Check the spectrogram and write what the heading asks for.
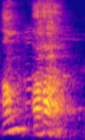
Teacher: ये जो विसर्ग है हा जैसी ध्वनि आएगी और यह सदा किसी स्वर के अंत में आता है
